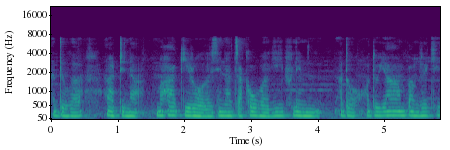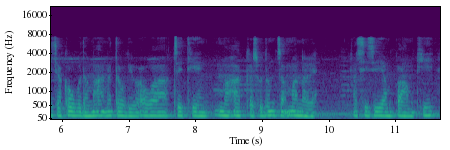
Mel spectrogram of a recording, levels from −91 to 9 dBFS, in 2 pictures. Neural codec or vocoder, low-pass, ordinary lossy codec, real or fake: none; 7.2 kHz; none; real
